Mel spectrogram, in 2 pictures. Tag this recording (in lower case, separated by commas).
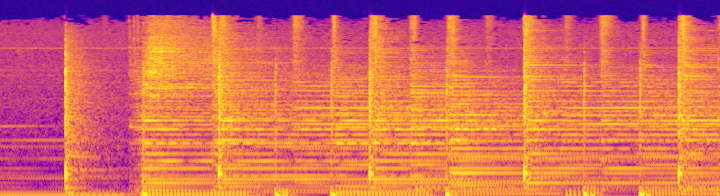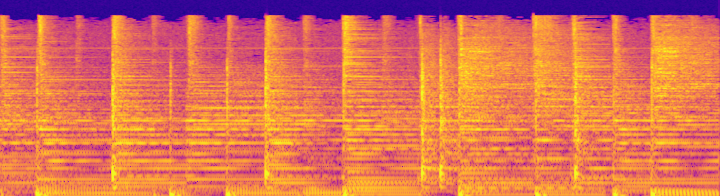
music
